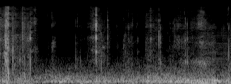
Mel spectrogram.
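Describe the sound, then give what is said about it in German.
Biting and chewing a piece of ginger aboard a ship: a steady, crunchy crackle of mastication with a few sharper bite snaps, moderately loud, with no talking. “Hier, isst ein Stück Ingwer. Das hilft gegen Übelkeit auf See.”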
